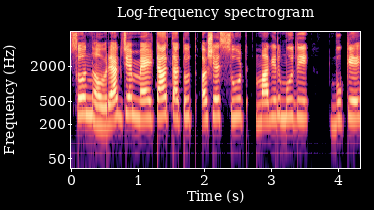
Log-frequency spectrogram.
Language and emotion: Goan Konkani, neutral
